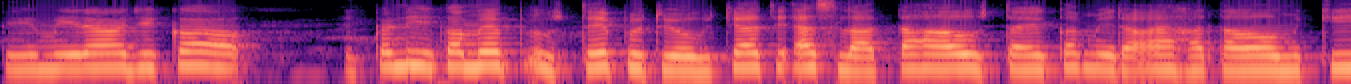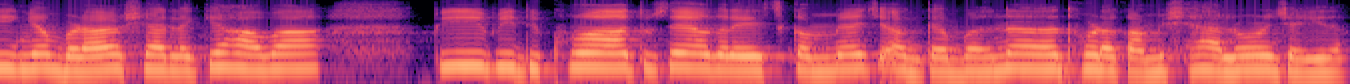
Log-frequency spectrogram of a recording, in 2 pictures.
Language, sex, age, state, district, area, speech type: Dogri, female, 30-45, Jammu and Kashmir, Udhampur, urban, spontaneous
